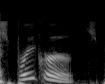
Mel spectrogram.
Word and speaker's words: Spreaker: And now on SoundCloud and Speakra. Did I say it right? – Spreaker. Where do you get the A at the end? – I don't know, man.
